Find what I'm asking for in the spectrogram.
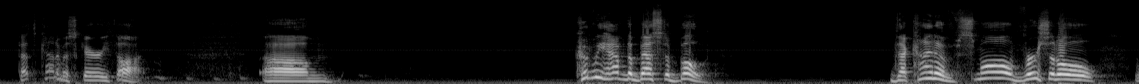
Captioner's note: laughs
